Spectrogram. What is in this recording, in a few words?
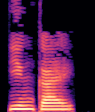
"应该 ying gai", Chinese; cyberchinese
